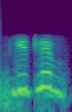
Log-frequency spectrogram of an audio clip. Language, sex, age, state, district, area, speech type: Goan Konkani, female, 18-30, Goa, Tiswadi, rural, conversation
